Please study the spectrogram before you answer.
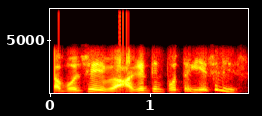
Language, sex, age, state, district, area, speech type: Bengali, male, 45-60, West Bengal, Dakshin Dinajpur, rural, conversation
